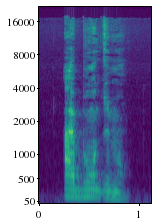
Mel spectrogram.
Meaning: additional financing provided by a second party to funds amassed by a first party, such as by an employer to a retirement fund
- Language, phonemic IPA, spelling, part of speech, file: French, /a.bɔ̃d.mɑ̃/, abondement, noun, LL-Q150 (fra)-abondement.wav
